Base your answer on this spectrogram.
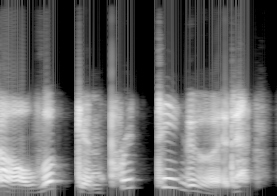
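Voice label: compliment, professional female; vo; Counter Strike Model Pack; CS:GO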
